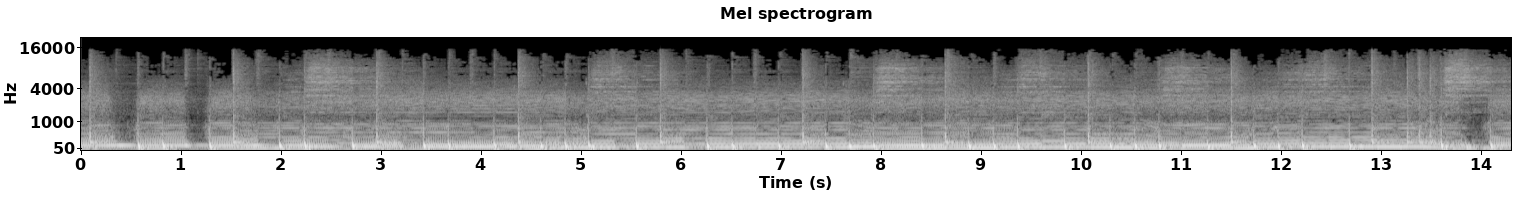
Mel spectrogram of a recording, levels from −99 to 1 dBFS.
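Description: Nothing in this recording stands out as a technical problem; it runs along without a single moment that calls for a closer listen.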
